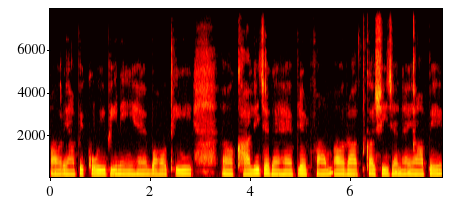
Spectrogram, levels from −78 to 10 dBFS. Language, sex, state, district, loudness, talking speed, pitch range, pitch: Hindi, female, Uttar Pradesh, Jyotiba Phule Nagar, -18 LUFS, 160 wpm, 180-185 Hz, 185 Hz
